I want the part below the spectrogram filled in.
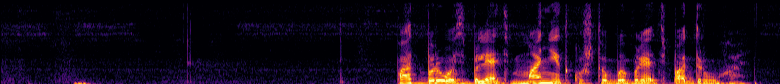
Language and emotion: Russian, angry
